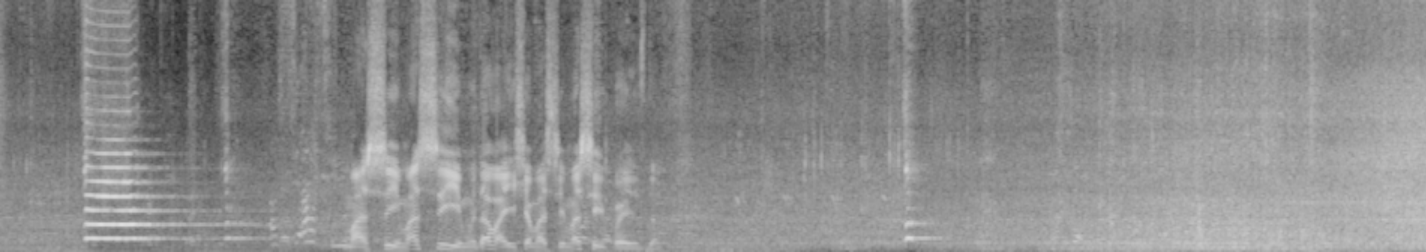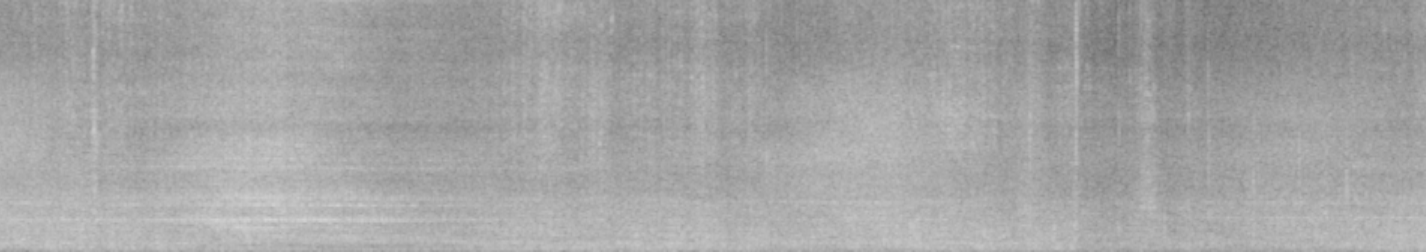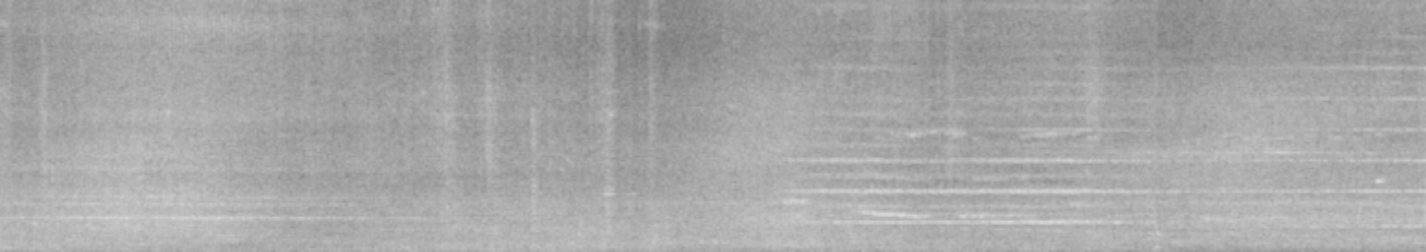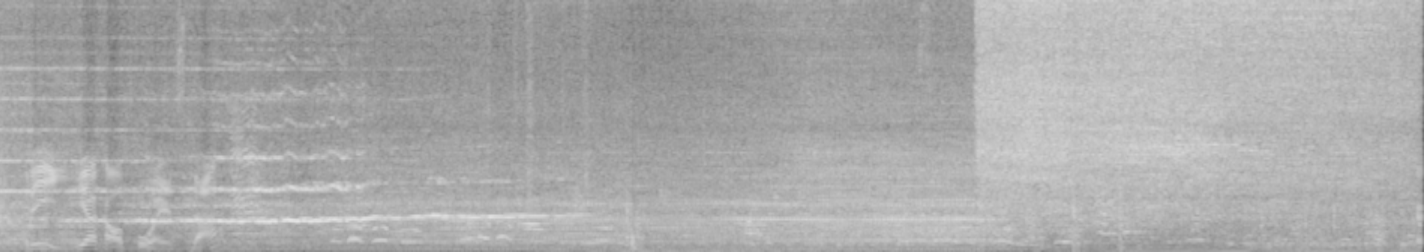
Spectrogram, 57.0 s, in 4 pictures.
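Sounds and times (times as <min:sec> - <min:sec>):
train wheels and carriages rumbling: 0:00.0 - 0:57.0
high squealing tones: 0:36.1 - 0:49.1.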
